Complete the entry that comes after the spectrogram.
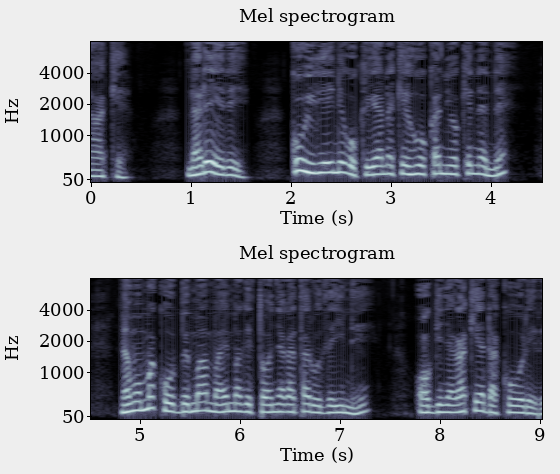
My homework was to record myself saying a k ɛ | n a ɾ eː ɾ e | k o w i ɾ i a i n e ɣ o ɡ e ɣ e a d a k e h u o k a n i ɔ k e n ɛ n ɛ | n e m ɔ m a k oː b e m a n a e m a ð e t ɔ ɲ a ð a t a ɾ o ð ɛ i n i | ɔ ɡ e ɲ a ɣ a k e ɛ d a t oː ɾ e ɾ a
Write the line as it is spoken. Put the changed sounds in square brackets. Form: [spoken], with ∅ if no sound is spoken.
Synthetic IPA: a k ɛ | n a ɾ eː ɾ e | k o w i ɾ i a i n e ɣ o [k] e ɣ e a [n] a k e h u o k a n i ɔ k e n ɛ n ɛ | n [a] m ɔ m a k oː b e m a [m] a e m a [ɣ] e t ɔ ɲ a [ɣ] a t a ɾ o ð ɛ i n [e] | ɔ ɡ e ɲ a ɣ a k e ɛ d a [k] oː ɾ e ɾ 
